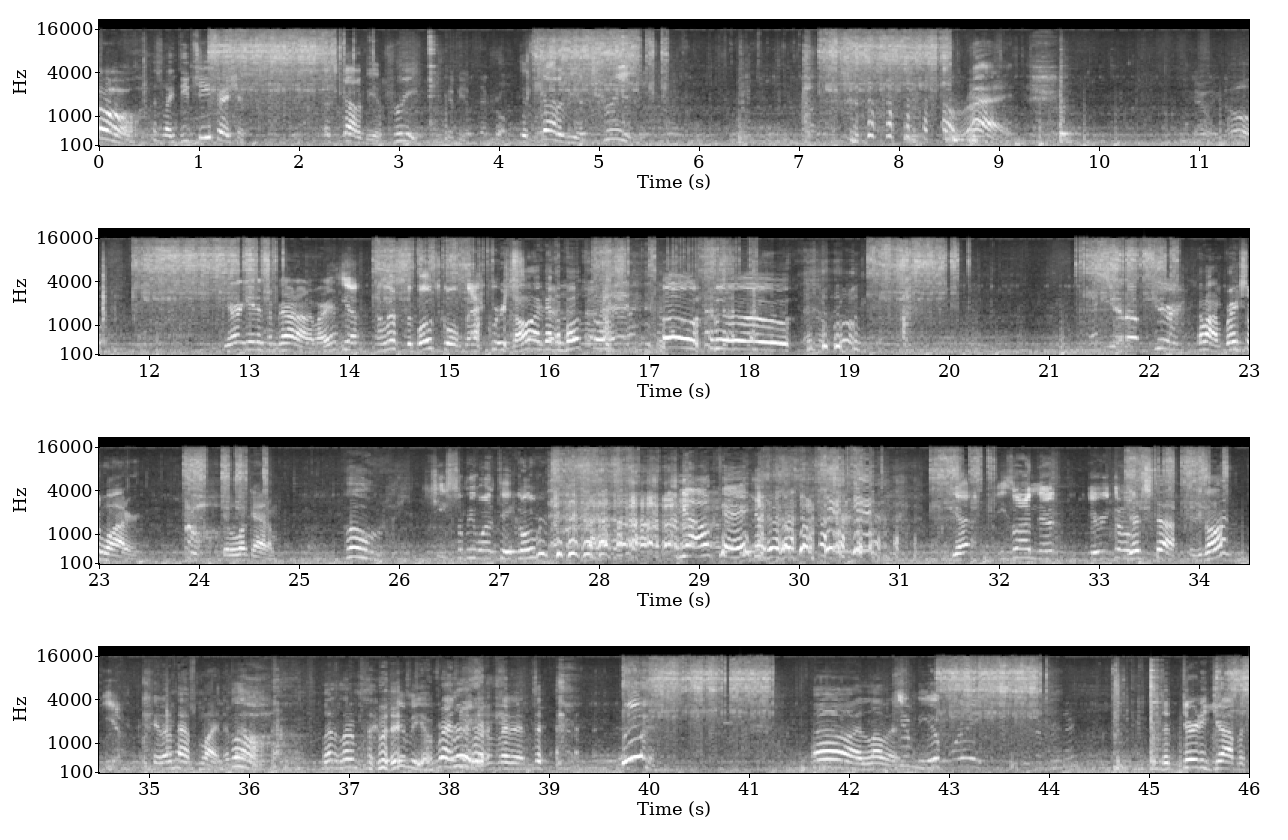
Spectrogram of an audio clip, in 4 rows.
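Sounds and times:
boat motor running: 0.0s - 46.0s
wind and water hiss: 0.0s - 46.0s
fishing reel drag buzzing: 0.9s - 2.8s, 4.2s - 5.9s, 7.0s - 8.6s, 11.8s - 18.2s, 19.2s - 22.6s, 23.8s - 25.3s, 27.6s - 28.4s, 29.7s - 34.4s, 39.7s - 41.4s, 42.7s - 44.1s, 45.5s - 46.0s
person laughing: 7.4s - 8.7s, 16.6s - 19.2s, 27.4s - 28.8s, 29.5s - 31.2s, 38.2s - 40.1s.

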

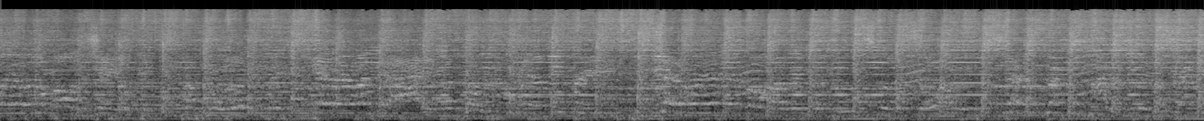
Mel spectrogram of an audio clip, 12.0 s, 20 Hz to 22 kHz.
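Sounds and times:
drum kit beat: 0.0s - 12.0s
fiddle playing tune: 1.5s - 12.0s.

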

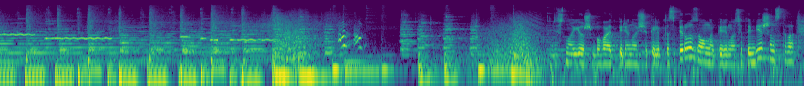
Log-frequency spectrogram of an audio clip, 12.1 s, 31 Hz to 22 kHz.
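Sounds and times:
tv jingle: 2.8s - 10.1s
small dog yipping: 5.1s - 5.5s.

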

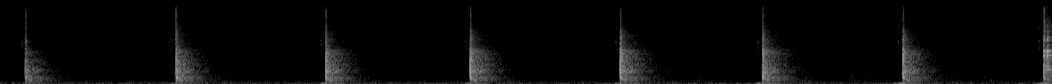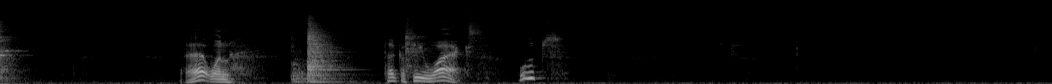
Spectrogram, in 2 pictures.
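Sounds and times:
dead blow hammer tapping metal: 13.4s - 15.0s.

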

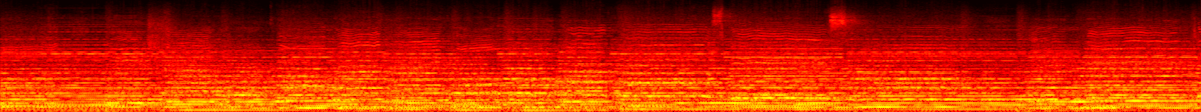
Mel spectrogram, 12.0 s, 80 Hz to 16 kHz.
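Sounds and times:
brass band playing a hymn: 0.0s - 12.0s.

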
